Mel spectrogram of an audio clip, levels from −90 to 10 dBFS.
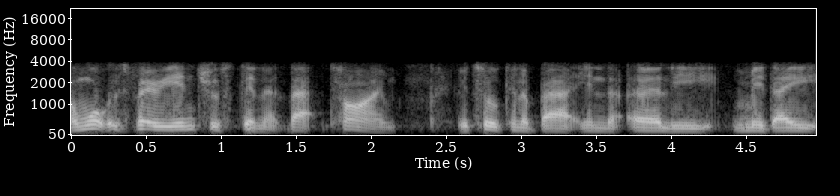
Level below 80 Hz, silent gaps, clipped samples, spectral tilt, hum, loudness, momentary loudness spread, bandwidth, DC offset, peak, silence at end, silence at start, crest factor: under -90 dBFS; none; under 0.1%; -9.5 dB/octave; none; -20 LUFS; 7 LU; 3.9 kHz; under 0.1%; -4 dBFS; 0 s; 0 s; 16 dB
